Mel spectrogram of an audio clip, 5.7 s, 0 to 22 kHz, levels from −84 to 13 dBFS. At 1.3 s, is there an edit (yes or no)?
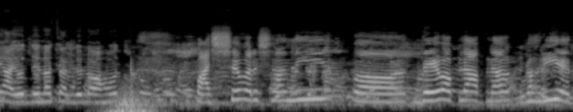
yes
